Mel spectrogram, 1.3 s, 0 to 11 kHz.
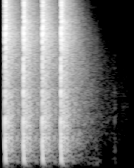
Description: Warfare Machine Gun 7.62 Caliber M240B Four Shots Distant Perspective; Machine Gun Sound Effects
